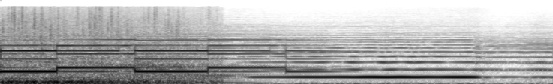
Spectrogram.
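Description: A fire engine siren wails loud and close at a house fire, its two-tone cycling for about a second and a half before sliding into a steady long tone that holds, then cuts off near the end.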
